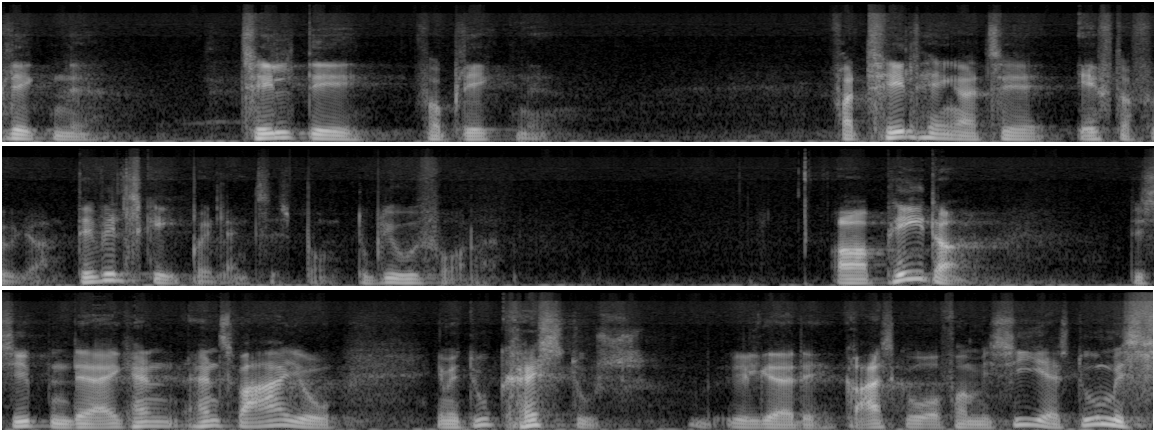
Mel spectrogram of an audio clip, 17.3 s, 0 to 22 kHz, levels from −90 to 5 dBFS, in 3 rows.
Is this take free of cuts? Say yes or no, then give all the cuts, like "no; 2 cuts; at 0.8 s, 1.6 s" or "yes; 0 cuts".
yes; 0 cuts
